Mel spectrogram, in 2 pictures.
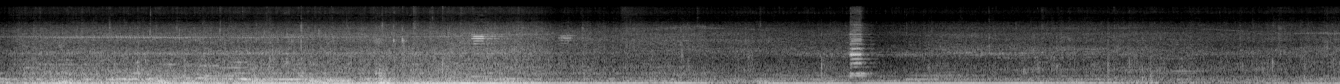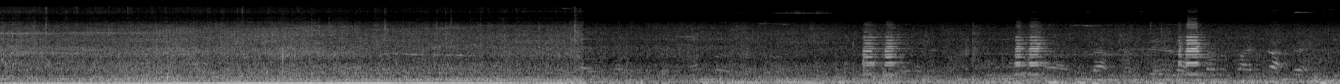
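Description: Cars passing slowly along a wet, potholed gravel road, engines running and tyres on the muddy surface, with a short car horn toot about eight seconds in.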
